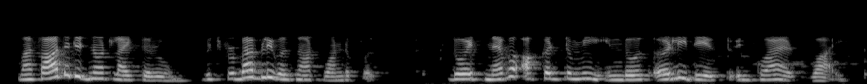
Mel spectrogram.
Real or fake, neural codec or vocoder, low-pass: fake; autoencoder, 48 kHz, 128 numbers a frame, DAC-VAE, trained on Japanese speech; 3.6 kHz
